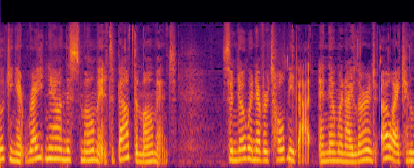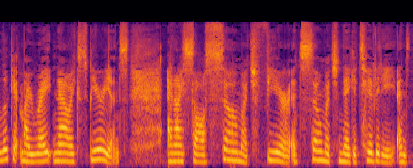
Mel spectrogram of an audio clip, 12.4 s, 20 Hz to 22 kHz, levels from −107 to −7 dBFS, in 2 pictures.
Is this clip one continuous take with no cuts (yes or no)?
yes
